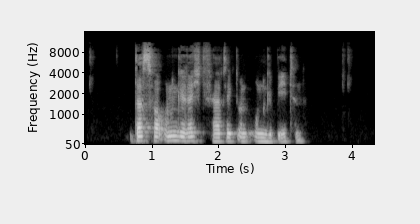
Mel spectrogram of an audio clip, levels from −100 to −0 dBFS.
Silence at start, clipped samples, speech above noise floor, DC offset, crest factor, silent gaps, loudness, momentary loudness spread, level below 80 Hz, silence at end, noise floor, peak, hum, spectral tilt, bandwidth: 0.7 s; under 0.1%; 62 dB; under 0.1%; 24 dB; none; -26 LUFS; 11 LU; -70 dBFS; 1.05 s; -87 dBFS; -4 dBFS; none; -4.5 dB/octave; 11.5 kHz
